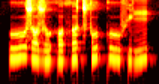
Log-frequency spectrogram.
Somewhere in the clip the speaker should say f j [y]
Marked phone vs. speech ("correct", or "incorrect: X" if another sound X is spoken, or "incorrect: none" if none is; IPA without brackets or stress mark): incorrect: i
